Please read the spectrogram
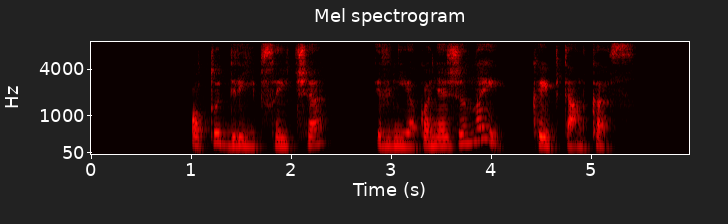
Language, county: Lithuanian, Šiauliai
